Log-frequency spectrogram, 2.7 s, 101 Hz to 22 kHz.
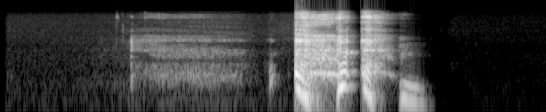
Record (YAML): cough_length: 2.7 s
cough_amplitude: 32532
cough_signal_mean_std_ratio: 0.3
survey_phase: beta (2021-08-13 to 2022-03-07)
age: 18-44
gender: Female
wearing_mask: 'Yes'
symptom_cough_any: true
symptom_runny_or_blocked_nose: true
symptom_diarrhoea: true
symptom_headache: true
symptom_change_to_sense_of_smell_or_taste: true
smoker_status: Never smoked
respiratory_condition_asthma: false
respiratory_condition_other: false
recruitment_source: Test and Trace
submission_delay: 1 day
covid_test_result: Positive
covid_test_method: RT-qPCR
